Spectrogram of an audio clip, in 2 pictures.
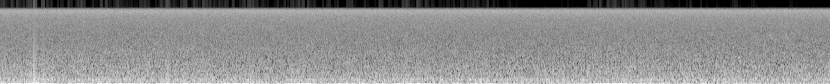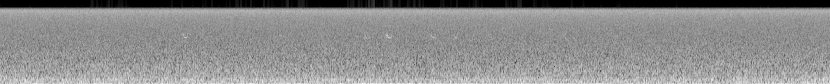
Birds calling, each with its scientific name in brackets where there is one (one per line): Gray-crowned Rosy-Finch (Leucosticte tephrocotis)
